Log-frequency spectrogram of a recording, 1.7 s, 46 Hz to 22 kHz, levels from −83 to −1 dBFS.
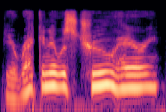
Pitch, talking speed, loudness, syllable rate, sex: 170 Hz, 255 wpm, -15 LUFS, 5.6 syllables/s, male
